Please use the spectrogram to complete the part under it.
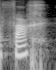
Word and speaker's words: Fach: I will say that these sub roles, so there's something called the Fach system, that's F-A-C-H, I'm trying to pronounce it in the German way, the Fach system, which has done a lot of the like categorization of these different voice types.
